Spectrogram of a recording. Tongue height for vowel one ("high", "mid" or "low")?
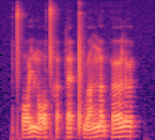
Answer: mid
